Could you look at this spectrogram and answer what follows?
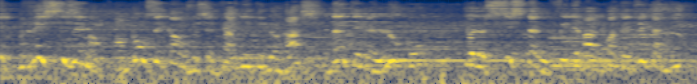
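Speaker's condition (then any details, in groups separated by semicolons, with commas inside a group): No condition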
